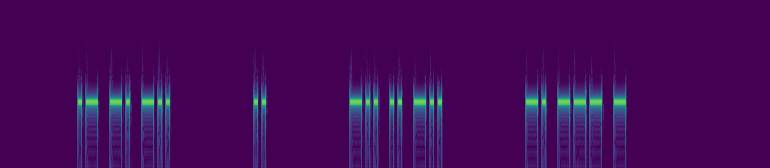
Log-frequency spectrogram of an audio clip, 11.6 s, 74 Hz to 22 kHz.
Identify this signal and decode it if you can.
Morse code, heard as a keyed tone, about 20 wpm, 700 Hz. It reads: AND I DID NOT
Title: 3x Word-Spacing - Sets of 4 Words - 20wpm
